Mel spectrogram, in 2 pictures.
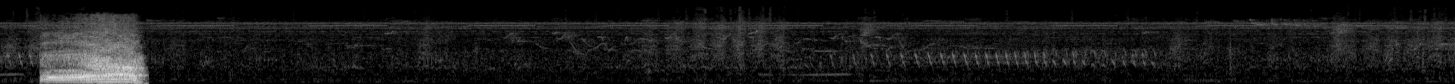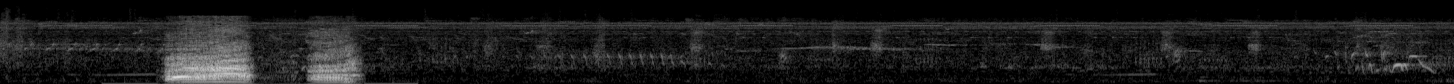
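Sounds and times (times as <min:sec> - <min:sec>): insects and birds chirping: 0:00.0 - 0:29.0
bear growling: 0:00.4 - 0:01.5, 0:16.1 - 0:18.4.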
